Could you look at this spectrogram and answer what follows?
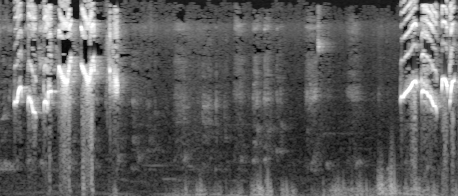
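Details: Orange-headed thrush singing, used as playback to bring a caged bird lacking breeding drive into song. Quick run of sharp, twisting whistled notes, a pause with faint low background murmuring, then another lively whistled phrase.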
